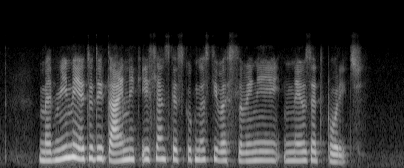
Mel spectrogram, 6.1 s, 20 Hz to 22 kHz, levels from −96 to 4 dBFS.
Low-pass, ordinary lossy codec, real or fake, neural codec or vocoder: 7.2 kHz; Opus, 16 kbps; fake; codec, 16 kHz, 2 kbps, FunCodec, trained on Chinese and English, 25 frames a second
